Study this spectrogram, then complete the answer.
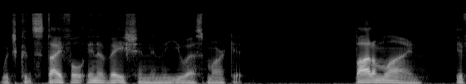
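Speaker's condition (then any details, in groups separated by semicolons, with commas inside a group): No condition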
